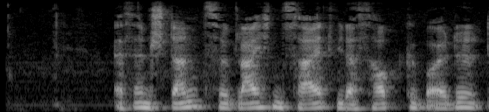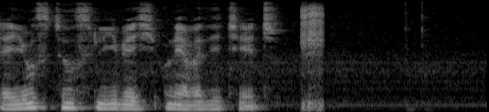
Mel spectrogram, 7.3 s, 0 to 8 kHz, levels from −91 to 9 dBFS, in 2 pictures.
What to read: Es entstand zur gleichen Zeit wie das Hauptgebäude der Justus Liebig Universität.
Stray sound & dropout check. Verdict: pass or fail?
fail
